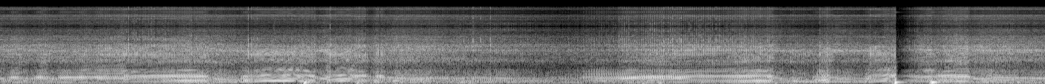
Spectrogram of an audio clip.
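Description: Can-Am ATV engine revving hard and easing off again and again as it runs around a dirt motocross track, its pitch climbing and dropping with the throttle. A few sharp knocks cut in, one about three seconds in and a loud pair near the end.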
